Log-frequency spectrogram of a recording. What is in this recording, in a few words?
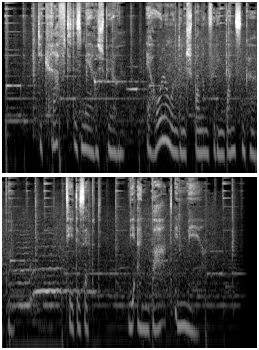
de soft sell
